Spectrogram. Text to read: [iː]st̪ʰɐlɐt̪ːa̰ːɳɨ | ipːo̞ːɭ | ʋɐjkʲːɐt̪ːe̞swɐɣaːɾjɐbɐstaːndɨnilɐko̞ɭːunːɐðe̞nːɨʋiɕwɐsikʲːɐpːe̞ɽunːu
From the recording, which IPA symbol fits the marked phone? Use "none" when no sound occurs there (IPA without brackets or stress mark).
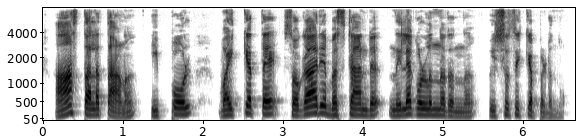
aː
